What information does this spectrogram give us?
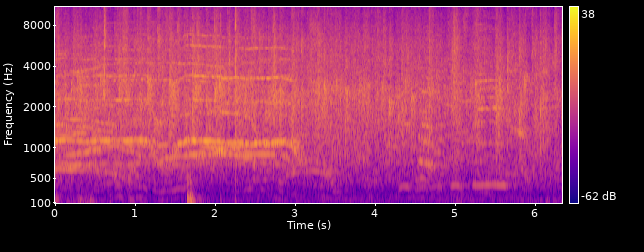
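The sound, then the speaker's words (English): A crowd applauds steadily for Steve Stout for several seconds, the clapping dense, mixed with scattered cheers, whoops and a few high whistles rising over the noise. “Let's clap for Steve Stout.”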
